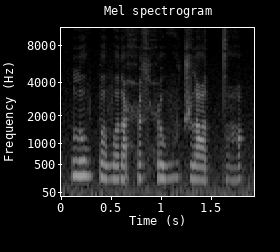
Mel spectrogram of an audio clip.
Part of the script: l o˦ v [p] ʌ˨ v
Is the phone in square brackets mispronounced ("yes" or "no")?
no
